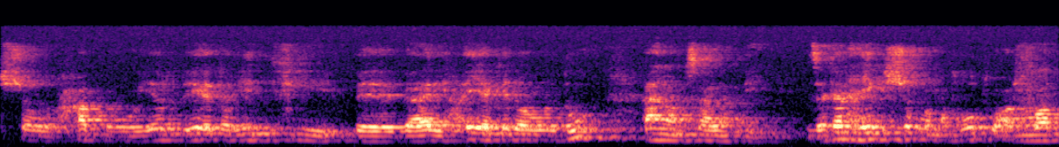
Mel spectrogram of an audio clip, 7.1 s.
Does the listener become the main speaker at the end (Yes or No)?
No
